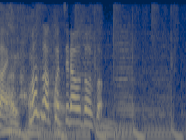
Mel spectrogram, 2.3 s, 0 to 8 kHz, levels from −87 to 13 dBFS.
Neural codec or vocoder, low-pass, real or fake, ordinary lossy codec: none; 7.2 kHz; real; none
